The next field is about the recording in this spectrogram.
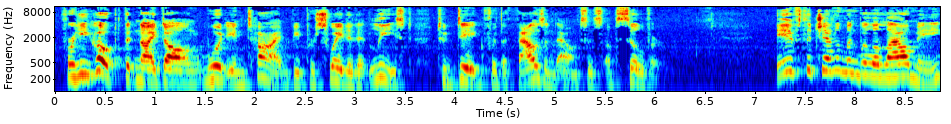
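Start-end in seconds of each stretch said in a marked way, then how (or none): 7.2-8.8 meek, hesitant, timid, slightly high. Affliction asks the gentleman's permission to speak, timid. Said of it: "said Affliction timidly".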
